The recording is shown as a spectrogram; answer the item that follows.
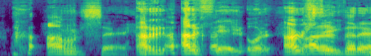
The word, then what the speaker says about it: Arce: But in Puerto Rico, Arce. They roll the R's. It's Arce, and they also say there's parts of the regions where they don't pronounce.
